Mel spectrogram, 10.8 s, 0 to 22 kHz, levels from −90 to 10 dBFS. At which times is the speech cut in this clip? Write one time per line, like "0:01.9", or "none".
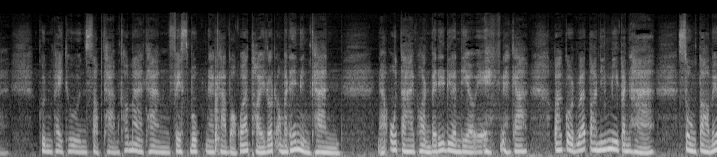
none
